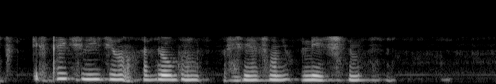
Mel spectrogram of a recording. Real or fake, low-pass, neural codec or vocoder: fake; 3.6 kHz; autoencoder, 22.05 kHz, a latent of 192 numbers a frame, VITS, trained on one speaker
